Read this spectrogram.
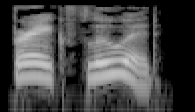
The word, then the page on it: brake fluid: British English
